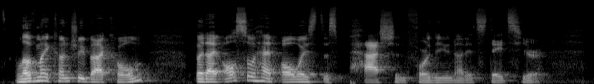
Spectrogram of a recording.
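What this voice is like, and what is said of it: German accent. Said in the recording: “people have already detected again another German accent ... if they detect this German accent ... I have a German accent.”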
